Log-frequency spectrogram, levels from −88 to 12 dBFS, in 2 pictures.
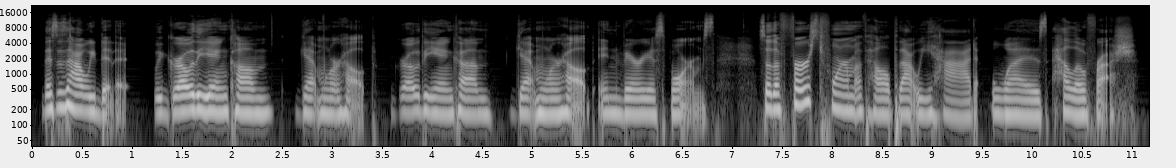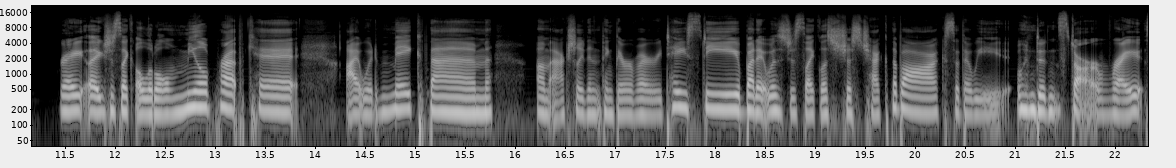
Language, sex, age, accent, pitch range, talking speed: English, female, 20-39, American, 160-190 Hz, 190 wpm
